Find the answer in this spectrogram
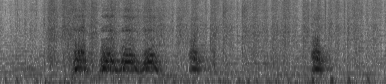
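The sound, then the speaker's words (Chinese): Sled dogs pulling a sled in the Arctic bark in a quick burst of several overlapping woofs, then two more single barks follow after short pauses. Mid-pitched and moderately loud, with no one speaking. “北极圈真厉害呀！竟然想得到找狗来帮忙拉雪橇。”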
